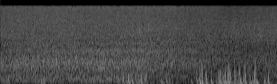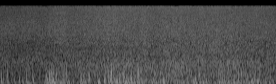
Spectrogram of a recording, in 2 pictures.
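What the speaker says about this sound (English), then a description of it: "Still lots of waves this morning." Ocean waves roll onto the beach at the south end of a North Naples park on a morning during a red tide, a loud broad wash with rising surges of breaking surf, mixed with wind noise on the microphone.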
